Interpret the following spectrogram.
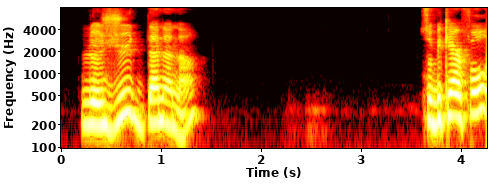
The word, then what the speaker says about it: jus d'ananas: So be careful, it's not le jus d'ananas. I've heard that before. It's not that. It's le jus d'ananas. So you don't pronounce the S in jus and you don't pronounce the S in ananas.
